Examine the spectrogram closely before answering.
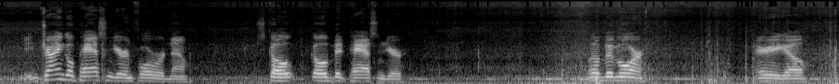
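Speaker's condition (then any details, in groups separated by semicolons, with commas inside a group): No condition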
